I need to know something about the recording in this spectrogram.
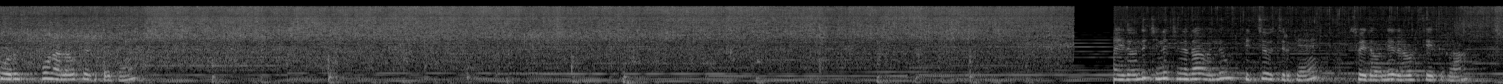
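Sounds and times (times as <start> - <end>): food sizzling in a pan: 0.0 - 10.8, 11.4 - 15.0
background music with held notes: 0.0 - 15.0
wooden spatula stirring and scraping: 1.8 - 10.4.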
